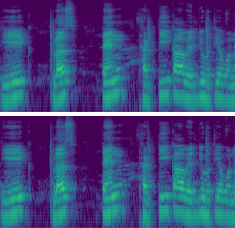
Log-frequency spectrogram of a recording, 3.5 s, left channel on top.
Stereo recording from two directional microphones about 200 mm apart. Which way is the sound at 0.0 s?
45° right (ahead or behind).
